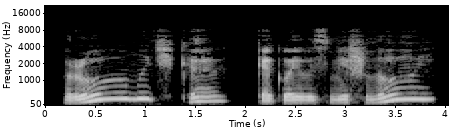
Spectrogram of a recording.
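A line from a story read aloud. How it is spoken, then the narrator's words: Thin childlike singsong. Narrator (Russian): пропела она тоненьким детским голоском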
